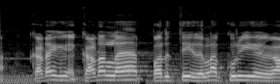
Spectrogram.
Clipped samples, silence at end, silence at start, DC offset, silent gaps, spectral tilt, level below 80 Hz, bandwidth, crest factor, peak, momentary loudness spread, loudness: under 0.1%; 0 s; 0 s; under 0.1%; none; -4.5 dB/octave; -52 dBFS; 11 kHz; 14 dB; -6 dBFS; 5 LU; -20 LUFS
